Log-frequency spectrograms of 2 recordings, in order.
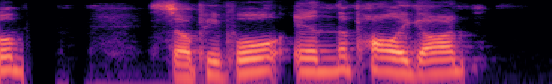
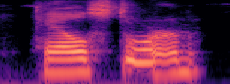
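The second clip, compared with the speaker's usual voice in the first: voice cracking on one word mid-sentence. Speaker tracking a large hailstorm's path for an audience, voice cracking. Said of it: "Sorry for that voice crack".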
